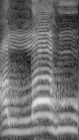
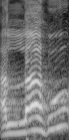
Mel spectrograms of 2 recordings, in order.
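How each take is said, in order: No difference in how they are said.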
